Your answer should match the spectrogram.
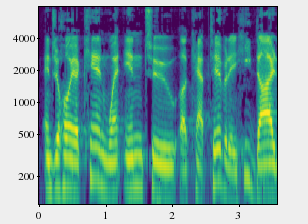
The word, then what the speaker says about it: Jehoiakim: It's not Kim, it's Kin. Jehoiakim went into the captivity.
